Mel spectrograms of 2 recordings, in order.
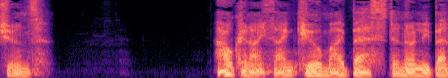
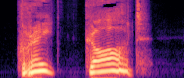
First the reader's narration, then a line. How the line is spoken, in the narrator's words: exclaimed the old man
